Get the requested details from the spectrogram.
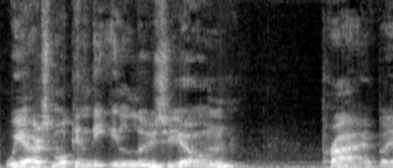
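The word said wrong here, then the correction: Privé: No, it's Prive. Okay. Do you see that little accent on the E? Uh-huh. Above the E, that's why you know it's Prive.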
